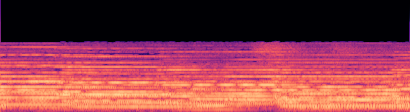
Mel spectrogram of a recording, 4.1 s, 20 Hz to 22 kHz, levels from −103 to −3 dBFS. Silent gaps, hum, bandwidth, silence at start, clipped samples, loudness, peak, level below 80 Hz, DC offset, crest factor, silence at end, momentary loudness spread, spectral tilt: none; none; 5.8 kHz; 0 s; under 0.1%; -15 LUFS; -2 dBFS; -52 dBFS; under 0.1%; 12 dB; 0 s; 2 LU; -11.5 dB/octave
